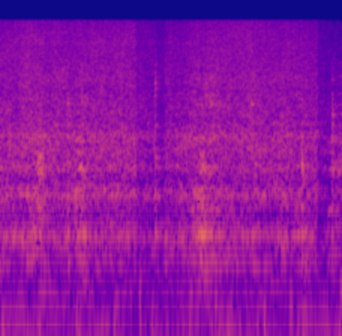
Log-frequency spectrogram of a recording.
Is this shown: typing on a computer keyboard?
no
